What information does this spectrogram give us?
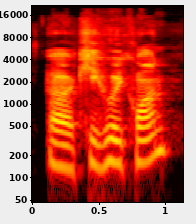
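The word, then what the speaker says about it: Ke Huy Quan: Kihui Kwan.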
